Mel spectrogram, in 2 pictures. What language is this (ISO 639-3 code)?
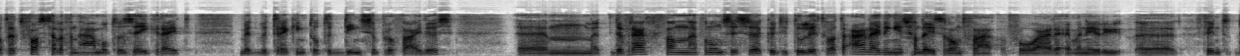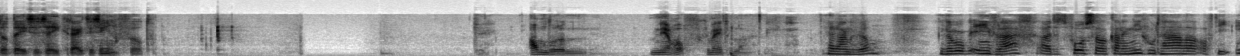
nld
